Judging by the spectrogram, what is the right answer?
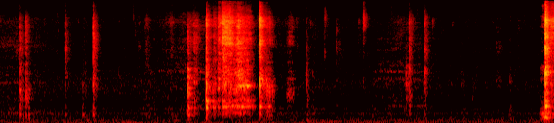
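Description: Metal utensils clink and scrape against pots while leftover meal mixture is portioned out, a quiet run of scattered taps with a denser cluster of scraping midway.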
